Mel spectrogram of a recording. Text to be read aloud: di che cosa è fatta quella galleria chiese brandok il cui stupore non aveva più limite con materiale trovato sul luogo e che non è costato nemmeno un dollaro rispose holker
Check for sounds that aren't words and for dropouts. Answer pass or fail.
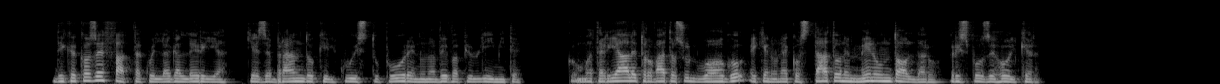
pass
